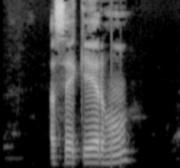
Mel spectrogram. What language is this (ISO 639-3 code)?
xhe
